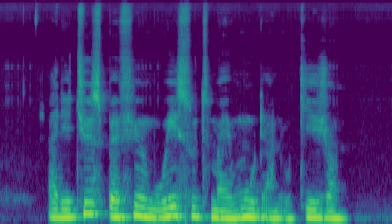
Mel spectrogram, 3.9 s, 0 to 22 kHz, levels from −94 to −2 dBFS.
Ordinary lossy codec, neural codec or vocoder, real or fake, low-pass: none; vocoder, 48 kHz, 128 mel bands, Vocos; fake; none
